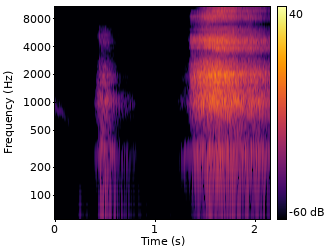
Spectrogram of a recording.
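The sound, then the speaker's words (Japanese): Deep breathing: a short, soft breath followed after a pause by a longer, louder sighing breath, alone without talk. “ほら、深呼吸、ゆ”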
